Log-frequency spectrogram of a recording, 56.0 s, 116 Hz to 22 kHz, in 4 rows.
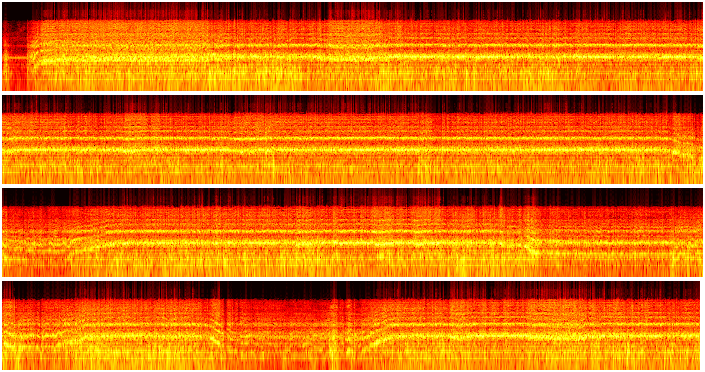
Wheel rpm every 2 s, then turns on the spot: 120, 210, 230, 220, 230, 230, 230, 230, 230, 230, 230, 230, 230, 210, 110, 220, 230, 230, 230, 150, 110, 140, 230, 110, 100, 220, 220, 230.
none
